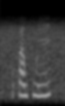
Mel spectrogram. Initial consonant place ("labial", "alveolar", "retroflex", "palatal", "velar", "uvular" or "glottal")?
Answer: labial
